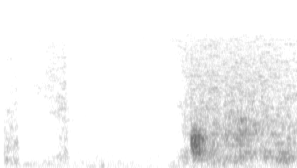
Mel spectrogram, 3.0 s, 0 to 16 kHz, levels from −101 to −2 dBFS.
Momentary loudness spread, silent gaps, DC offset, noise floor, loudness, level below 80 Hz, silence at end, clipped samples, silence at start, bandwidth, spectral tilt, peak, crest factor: 13 LU; none; under 0.1%; under -90 dBFS; -55 LUFS; under -90 dBFS; 0 s; under 0.1%; 0.05 s; 7.4 kHz; -4 dB/octave; -36 dBFS; 24 dB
